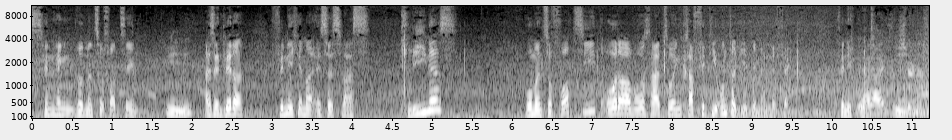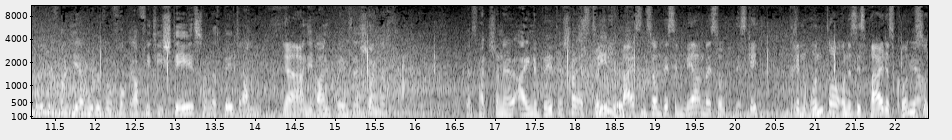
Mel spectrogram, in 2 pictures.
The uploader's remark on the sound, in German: Bei diesem Gang durch die Gemeinde hatten wir uns viel zu erzählen und Harburg steuerte seinen ganz eigenen Sound dazu bei.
